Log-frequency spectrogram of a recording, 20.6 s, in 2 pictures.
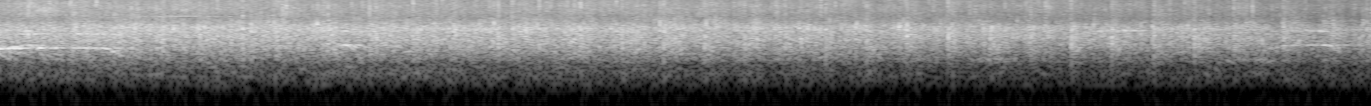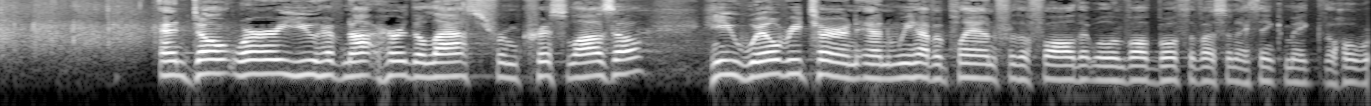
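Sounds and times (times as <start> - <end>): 
audience applause: 0.0 - 11.5
speech: 11.5 - 20.5.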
